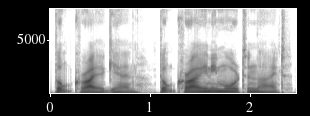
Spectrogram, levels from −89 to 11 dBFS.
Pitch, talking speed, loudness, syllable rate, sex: 100 Hz, 220 wpm, -19 LUFS, 5.0 syllables/s, male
